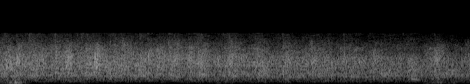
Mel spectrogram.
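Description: Sustained applause from an audience after a spiritual talk on the Bhagavad Gita and karma yoga, a dense, steady wash of many hands clapping at once, filling the whole stretch at an even level without pauses or voices.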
